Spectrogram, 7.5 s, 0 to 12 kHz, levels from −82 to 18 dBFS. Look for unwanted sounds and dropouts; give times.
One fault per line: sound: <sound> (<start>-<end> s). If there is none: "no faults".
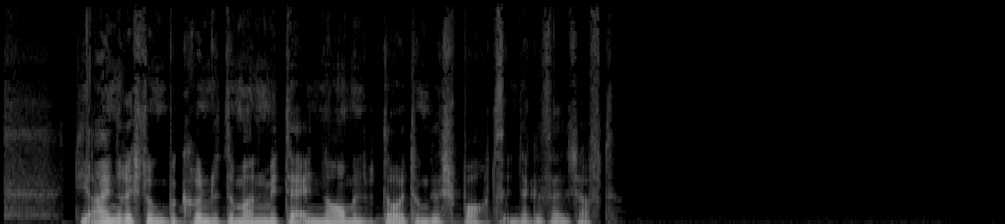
no faults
